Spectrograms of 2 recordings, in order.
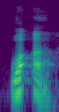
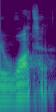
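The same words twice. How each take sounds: First: Lower-class British "water", T swallowed. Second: Royal British "water" with a clear T, no final R. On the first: Contrasting it with the queen, lower-class British "water". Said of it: "lower class is gonna be like". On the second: Demonstrating how the queen says it, royal British "water". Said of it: "the king or the queen of England". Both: Shown as a demonstration.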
